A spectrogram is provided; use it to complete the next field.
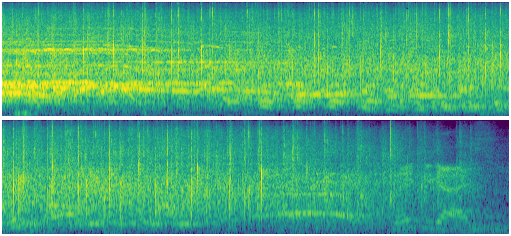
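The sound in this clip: Loud, dense applause with cheers from a church audience welcoming a speaker at a Christ Center gathering, sustained for about ten seconds and easing slightly toward the end.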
